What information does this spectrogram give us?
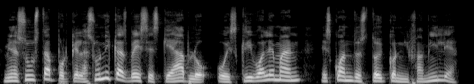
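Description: Higher-voiced man telling eerie tales. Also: expressive, a little fast, a little mellow, no room sound, studio quality. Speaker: narrator. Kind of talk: scripted narration of scary stories.

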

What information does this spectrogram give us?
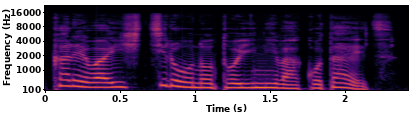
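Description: A woman narrator reading literary fiction aloud in a measured, expressive storytelling manner. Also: medium pitch, smooth, no echo, clean studio sound.

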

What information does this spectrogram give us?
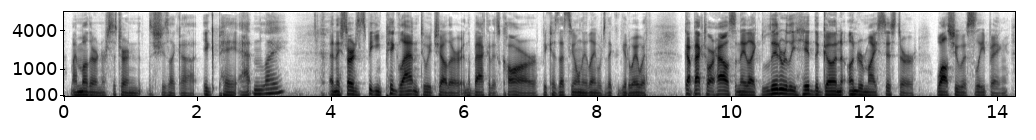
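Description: A man's voice: fairly low pitch, fairly bright tone, no echo. An American man you'd hear as the guest on a podcast, spinning wry, stop-and-start anecdotes in a clean voice, close and dry on the mic. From Northern California, United States. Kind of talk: casual anecdotal storytelling.

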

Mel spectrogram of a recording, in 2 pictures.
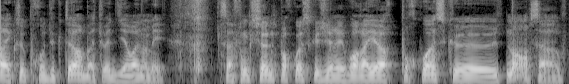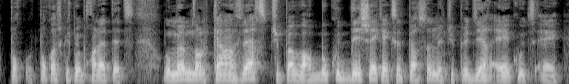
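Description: A man hosting a solo podcast while he has a cold and sniffles now and then. His voice is mellow and dark in tone, at a middle pitch. He thinks aloud with fillers and restarts and keeps talking straight to the listener. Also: slightly rough. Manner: addresses listener directly with "tu vois". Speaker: podcast host. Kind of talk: casual solo podcast talk.

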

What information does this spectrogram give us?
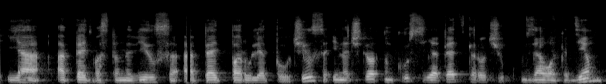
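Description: A man's voice: on the low side, steady tone, a little fast, husky. A young man from Russia giving casual, rambling, slangy answers as an interview guest, often restarting his sentences. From Russia, Altai region. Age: young adult. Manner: rambling, slangy, frequent false starts. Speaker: interview guest, beatmaker and music producer.

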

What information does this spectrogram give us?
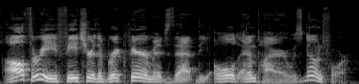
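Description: A man's voice: mid-range voice, sing-song, moderate pace, breathy edge. A man speaking as a guest history expert, giving scripted, articulate explanations in an informative lecturing manner.

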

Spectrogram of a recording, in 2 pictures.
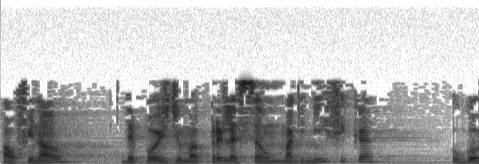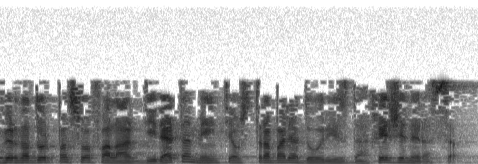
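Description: A man's voice: mid-range voice, a little slow, natural voice. Actor as reverent male narrator, muffled recording. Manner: solemn, reverent, literary delivery. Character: reverent male spirit recalling his afterlife experiences. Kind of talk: scripted radio drama narration. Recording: dull lo-fi radio sound with music. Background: music.

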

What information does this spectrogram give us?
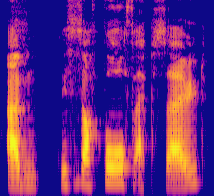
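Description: A woman's voice: mid-range voice, normal speed, a little mellow. A woman with a sore throat, hosting a casual true crime podcast and telling the case with emotion. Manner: chatty, tells the case with emotion. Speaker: podcast host.

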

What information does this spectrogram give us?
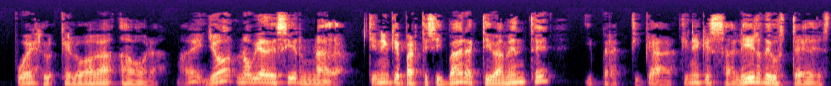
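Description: Husky-voiced man teaching live. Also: mid-range voice. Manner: talks quickly, often checks in with "¿vale?" and "¿eh?"; reads out and corrects viewers' comments. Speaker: Spanish teacher. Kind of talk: live online lesson.

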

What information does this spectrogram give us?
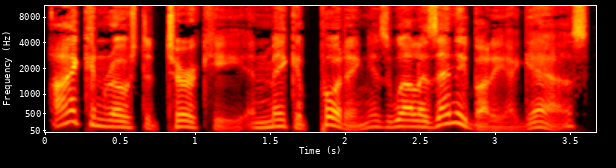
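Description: A man's voice: a little high, very animated, moderate pace, no echo, studio quality, pitched above the performer's own voice. A man voicing a bossy, spirited young farm girl who takes charge of the kitchen. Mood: eager. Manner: commanding, spirited.

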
